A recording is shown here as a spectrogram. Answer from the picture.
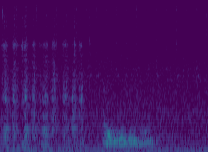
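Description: Coin scraping the coating off a scratch-off lottery ticket: a quick run of short, even scratching strokes that stops about a second in.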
